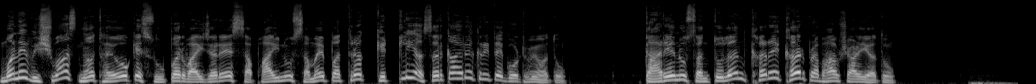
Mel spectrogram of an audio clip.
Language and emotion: Gujarati, surprised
